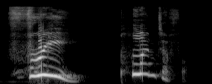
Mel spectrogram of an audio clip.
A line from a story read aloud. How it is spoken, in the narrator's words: one or the other would shout back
